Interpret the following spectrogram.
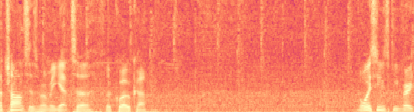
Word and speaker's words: Fukuoka: Fuck you, Oka. There you go. That's where we're going. It's not. It's Fukuoka.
